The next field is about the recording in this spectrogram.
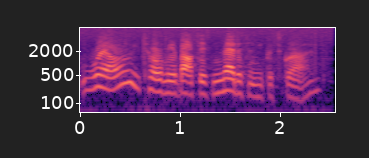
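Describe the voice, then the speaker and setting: A woman's voice: lowish voice, expressive, a little fast. An actress playing a troubled, wavering wife who plots with her lover in a radio drama, earnest and hesitant. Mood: confiding. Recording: tinny, noisy old radio recording.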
